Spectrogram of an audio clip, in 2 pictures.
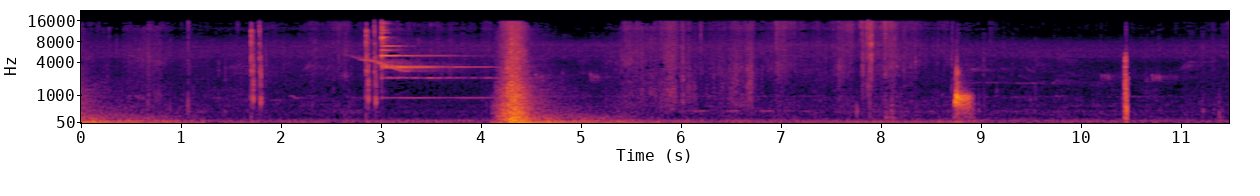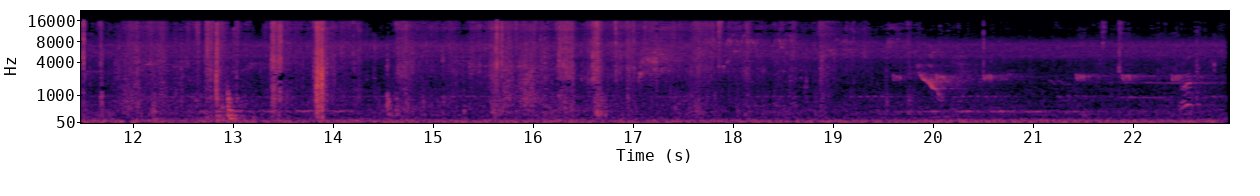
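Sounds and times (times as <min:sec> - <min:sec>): twigs and leaves crackling: 0:05.3 - 0:09.1, 0:11.2 - 0:20.6.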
